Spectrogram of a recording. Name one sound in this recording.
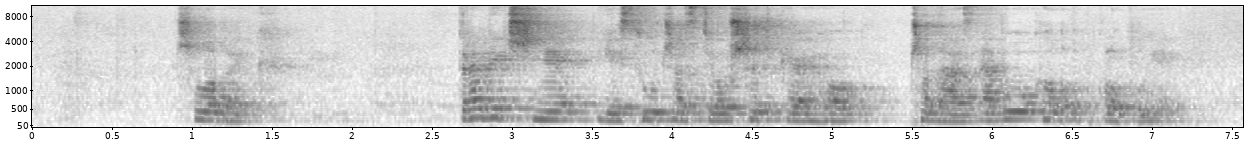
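A man speaks calmly through a microphone over loudspeakers.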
